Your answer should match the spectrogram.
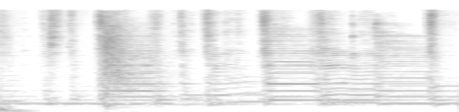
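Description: Background music led by a plucked guitar playing a melody, with the deep bass and drums dropped out.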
